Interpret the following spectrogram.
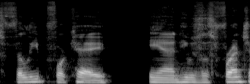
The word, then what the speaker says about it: Philippe Forquet: in the movie was, I think his last name is pronounced Forquet, but it's Philippe Forquet.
